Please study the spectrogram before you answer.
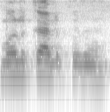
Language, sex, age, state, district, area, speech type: Telugu, female, 60+, Telangana, Peddapalli, rural, spontaneous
